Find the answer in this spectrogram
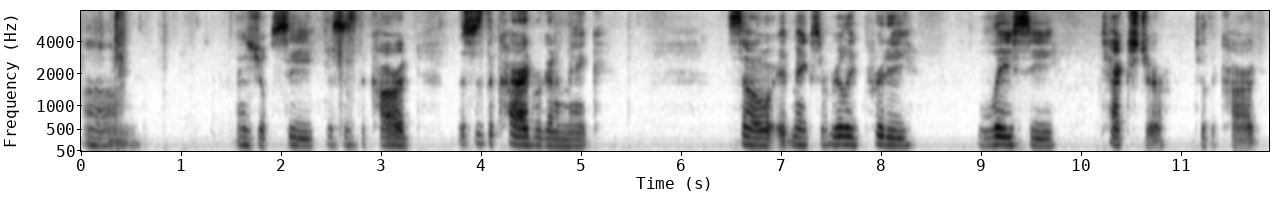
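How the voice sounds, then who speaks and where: Lady doing a casual craft how-to, thin reedy squeaky voice thats not back to normal, really slow and halting. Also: fairly even intonation, gravelly. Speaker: card-making tutorial host.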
